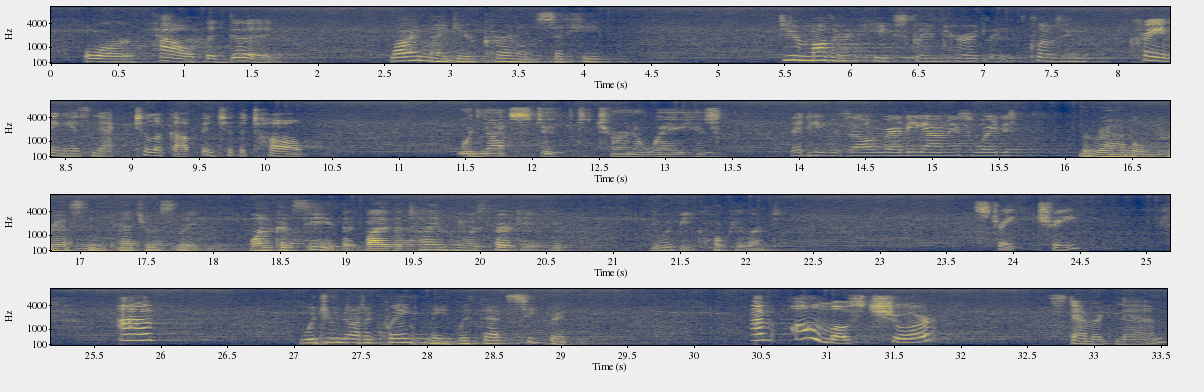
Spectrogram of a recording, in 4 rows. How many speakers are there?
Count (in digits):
8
